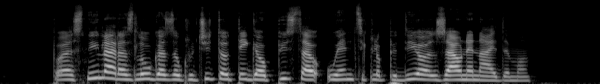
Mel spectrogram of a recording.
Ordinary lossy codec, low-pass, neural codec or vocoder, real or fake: none; 19.8 kHz; none; real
